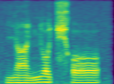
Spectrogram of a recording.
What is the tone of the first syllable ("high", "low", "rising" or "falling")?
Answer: low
